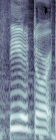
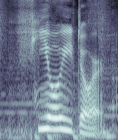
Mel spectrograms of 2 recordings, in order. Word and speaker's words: Fyodor: His first name is not Theodore. It's Fyodor. Fyodor.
